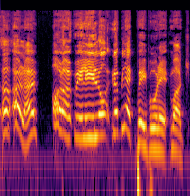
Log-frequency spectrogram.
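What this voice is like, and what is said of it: Put-on refined English accent. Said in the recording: “they have an accent, so it's refined too at the same time ... That was very good.”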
